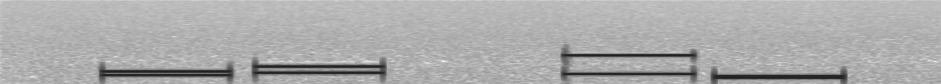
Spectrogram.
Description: Aircraft SELCAL, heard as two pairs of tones. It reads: DG-FK ER-AC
